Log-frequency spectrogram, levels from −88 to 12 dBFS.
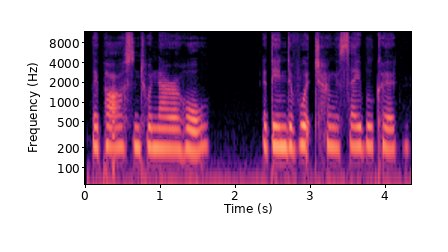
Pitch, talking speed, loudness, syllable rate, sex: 205 Hz, 205 wpm, -17 LUFS, 5.7 syllables/s, female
